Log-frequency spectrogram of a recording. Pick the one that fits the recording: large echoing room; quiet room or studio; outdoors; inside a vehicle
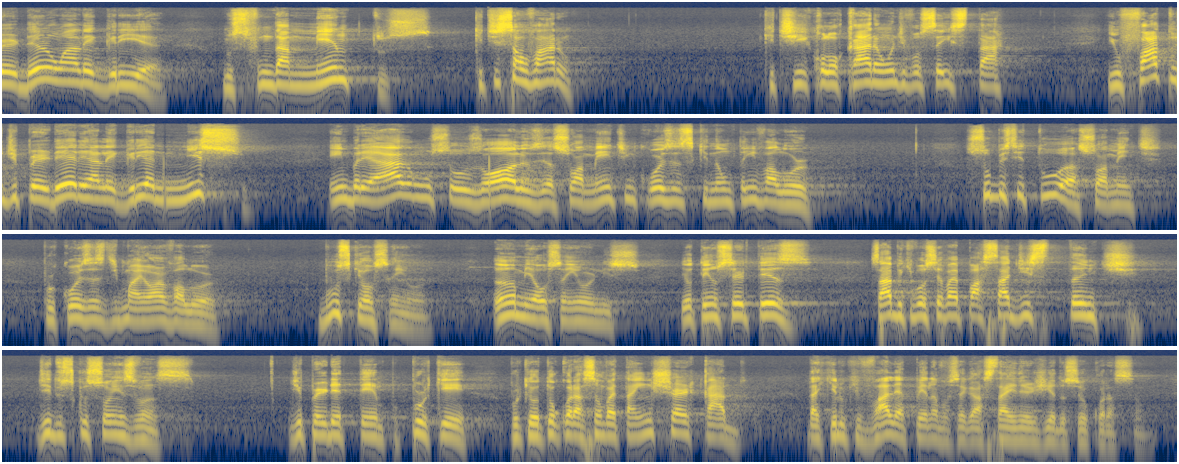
large echoing room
